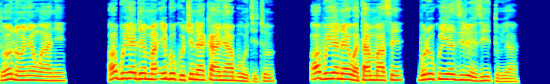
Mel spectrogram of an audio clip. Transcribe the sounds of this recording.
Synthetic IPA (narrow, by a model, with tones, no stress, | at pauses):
to˦no˨o˦ɲe˦ŋʷa˨˦˨ɲɪ˦ | ɔ˦bʊ˨i˦ɦe˦dɪ˨m̩˦ma˦ʔɪ˦bu˦˨kʊ˨t͡ʃi˦ne˦ka˨˦˨ɲɪ˦a˦bʊ˦o˨ti˨to˦ | ɔ˦bʊ˨i˦ɦe˦ne˨˦we˨ta˦m̩˦ma˦sɪ˦ | bʊ˦ɾʊ˦kʷu˦i˦ɦe˦zi˨ɾe˨zi˦to̰˨ja˦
